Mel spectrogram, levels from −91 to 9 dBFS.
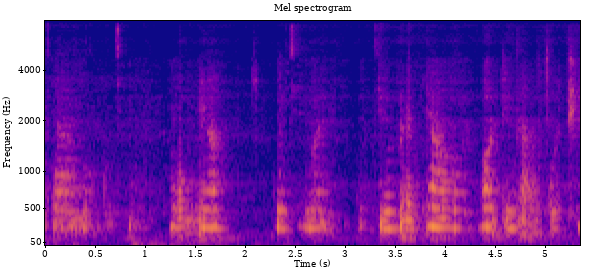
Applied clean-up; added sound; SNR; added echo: neural mask model DeepFilterNet 3.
